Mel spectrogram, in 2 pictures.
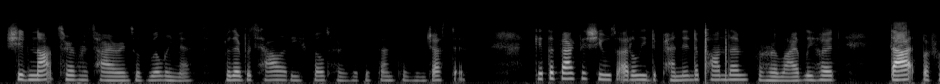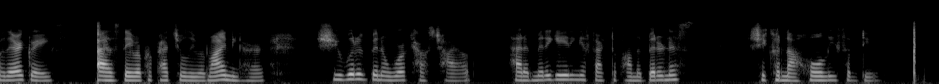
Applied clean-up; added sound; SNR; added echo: none; none; none; none.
